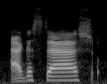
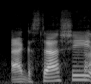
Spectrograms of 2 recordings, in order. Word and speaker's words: Agastache: magic show ever after next up is an agastache agastachi i've heard it pronounced a bunch of different ways this is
